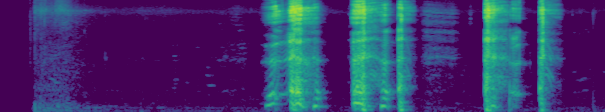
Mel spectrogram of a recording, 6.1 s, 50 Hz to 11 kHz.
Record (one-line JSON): {"cough_length": "6.1 s", "cough_amplitude": 32768, "cough_signal_mean_std_ratio": 0.26, "survey_phase": "beta (2021-08-13 to 2022-03-07)", "age": "18-44", "gender": "Male", "wearing_mask": "No", "symptom_none": true, "smoker_status": "Never smoked", "respiratory_condition_asthma": false, "respiratory_condition_other": false, "recruitment_source": "REACT", "submission_delay": "5 days", "covid_test_result": "Negative", "covid_test_method": "RT-qPCR", "influenza_a_test_result": "Negative", "influenza_b_test_result": "Negative"}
